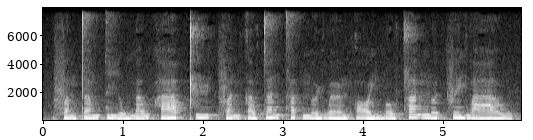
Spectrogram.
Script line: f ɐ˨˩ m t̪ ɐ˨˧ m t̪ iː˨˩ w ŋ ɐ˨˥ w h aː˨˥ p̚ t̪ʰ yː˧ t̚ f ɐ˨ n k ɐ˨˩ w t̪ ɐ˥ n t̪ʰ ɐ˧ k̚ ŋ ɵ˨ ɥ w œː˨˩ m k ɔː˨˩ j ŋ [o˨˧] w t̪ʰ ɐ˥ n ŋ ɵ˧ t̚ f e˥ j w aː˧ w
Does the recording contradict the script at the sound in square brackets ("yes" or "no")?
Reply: yes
